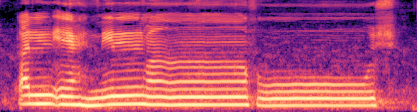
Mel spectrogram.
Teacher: ہا جو ہے اس کی ادائیگی کی جو جگہ ہے وہ ہے اقصی حلق سے ہا ادا ہوتا ہے،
